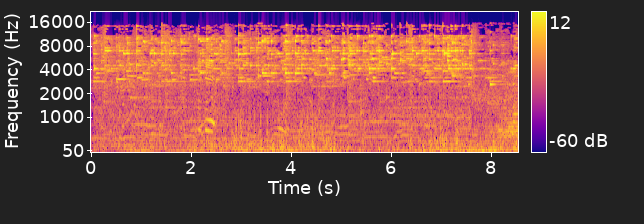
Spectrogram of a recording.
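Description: Many Japanese glass wind chimes (furin) tinkling together, a continuous scatter of small, high, overlapping rings.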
